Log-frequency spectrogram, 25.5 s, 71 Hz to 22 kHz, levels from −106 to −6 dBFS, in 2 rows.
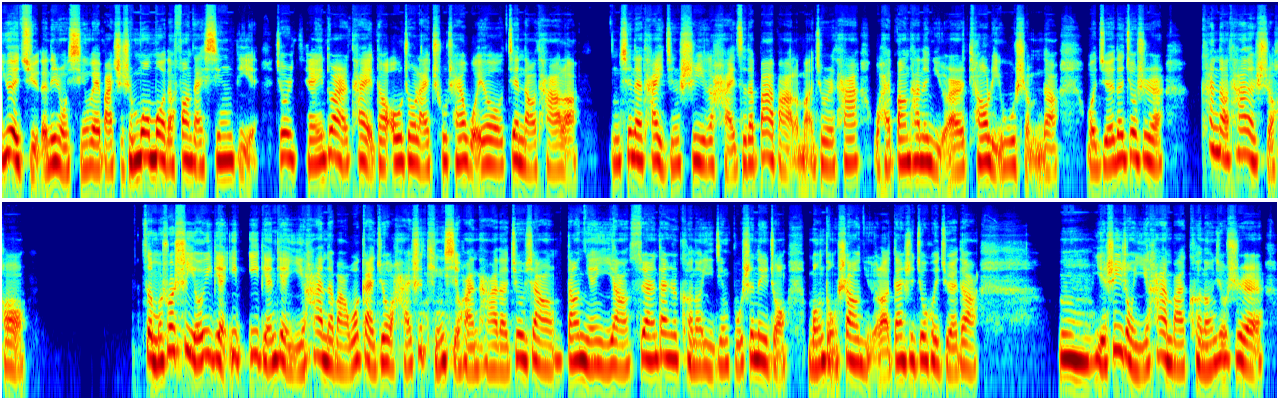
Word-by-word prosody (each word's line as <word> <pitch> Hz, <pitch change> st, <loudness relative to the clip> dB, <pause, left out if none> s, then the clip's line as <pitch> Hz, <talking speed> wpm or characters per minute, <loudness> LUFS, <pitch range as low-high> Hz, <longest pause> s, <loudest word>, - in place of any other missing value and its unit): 越 240 Hz, -4 st, +7 dB
举 215 Hz, -, -2 dB
的 -, -, -2 dB
那 200 Hz, +1 st, +4 dB
种 160 Hz, -, 0 dB
行 175 Hz, 0 st, -1 dB
为 175 Hz, -2 st, +3 dB
吧， 165 Hz, -1 st, -2 dB
只 180 Hz, -, -4 dB
是 205 Hz, -, +2 dB
默 235 Hz, +3 st, +7 dB
默 225 Hz, -1 st, +7 dB
地 -, -, -2 dB
放 220 Hz, +3 st, +1 dB
在 180 Hz, -4 st, 0 dB
心 215 Hz, +2 st, +3 dB
底。 -, -, -9 dB, 0.2 s
就 240 Hz, 0 st, +1 dB
是 230 Hz, -, +2 dB
前 200 Hz, -4 st, -4 dB
一 -, -, +2 dB
段 245 Hz, 0 st, +2 dB
儿 185 Hz, -, -1 dB
他 215 Hz, +1 st, -2 dB
也 -, -, +1 dB
到 190 Hz, -2 st, -2 dB
欧 205 Hz, +2 st, +2 dB
洲 210 Hz, -1 st, +1 dB
来 165 Hz, -, -2 dB
出 210 Hz, +3 st, -4 dB
差， 210 Hz, 0 st, -2 dB
我 -, -, -2 dB
又 190 Hz, -1 st, 0 dB
见 215 Hz, +1 st, +1 dB
到 165 Hz, -2 st, -2 dB
他 165 Hz, -2 st, -4 dB
了， -, -, -2 dB, 0.3 s
嗯， 200 Hz, -, -2 dB
现 245 Hz, +3 st, +1 dB
在 220 Hz, -, +5 dB
他 215 Hz, 0 st, -1 dB
已 190 Hz, -, 0 dB
经 185 Hz, +2 st, -6 dB
是 210 Hz, +2 st, -1 dB
一 195 Hz, -, +1 dB
个 190 Hz, -, -4 dB
孩 140 Hz, -, -5 dB
子 195 Hz, +5 st, -4 dB
的 195 Hz, -, 0 dB
爸 230 Hz, +2 st, -1 dB
爸 -, -, -5 dB
了 -, -, -8 dB
嘛， 230 Hz, -, -4 dB
就 190 Hz, -2 st, -4 dB
是 175 Hz, -, -4 dB
他 200 Hz, +2 st, -3 dB
我 -, -, -6 dB
还 175 Hz, -, -4 dB
帮 200 Hz, +1 st, +1 dB
他 210 Hz, 0 st, +3 dB
的 210 Hz, -, +4 dB
女 190 Hz, -, -3 dB
儿 165 Hz, -, -1 dB
挑 205 Hz, +3 st, 0 dB
礼 185 Hz, -, 0 dB
物 185 Hz, +2 st, -3 dB
什 210 Hz, +6 st, -4 dB
么 235 Hz, -1 st, -8 dB
的。 155 Hz, 0 st, -4 dB, 0.3 s
我 170 Hz, -, -3 dB
觉 185 Hz, +1 st, 0 dB
得 225 Hz, +1 st, +2 dB
就 240 Hz, +2 st, +1 dB
是 215 Hz, -3 st, 0 dB, 0.4 s
看 310 Hz, -, -2 dB
到 245 Hz, -3 st, +2 dB
他 260 Hz, +3 st, -3 dB
的 225 Hz, -4 st, +2 dB
时 215 Hz, -, -4 dB
候 -, -, -3 dB, 1.2 s
怎 235 Hz, -, +5 dB
么 205 Hz, -, +4 dB
说 290 Hz, -, +3 dB
是 285 Hz, 0 st, +1 dB
有 215 Hz, -3 st, +3 dB
一 250 Hz, -, -1 dB
点 225 Hz, +2 st, +1 dB
一 235 Hz, -, -1 dB
一 250 Hz, 0 st, -3 dB
点 210 Hz, -1 st, 0 dB
点 220 Hz, -5 st, +1 dB
遗 165 Hz, -, -4 dB
憾 235 Hz, +3 st, +1 dB
的 195 Hz, -, +3 dB
吧， 165 Hz, -3 st, -4 dB
我 205 Hz, -, 0 dB
感 180 Hz, -, -1 dB
觉 205 Hz, -, 0 dB
我 -, -, -1 dB
还 170 Hz, -, -6 dB
是 275 Hz, -, -3 dB
挺 210 Hz, -6 st, 0 dB
喜 195 Hz, -, 0 dB
欢 160 Hz, -2 st, -3 dB
他 170 Hz, 0 st, -5 dB
的， 160 Hz, -1 st, -3 dB
就 225 Hz, +6 st, +1 dB
像 210 Hz, -2 st, -2 dB
当 215 Hz, +1 st, +3 dB
年 190 Hz, -3 st, +3 dB
一 175 Hz, -, -5 dB
样。 180 Hz, -2 st, -2 dB
虽 230 Hz, +2 st, 0 dB
然 220 Hz, -, +3 dB
但 235 Hz, 0 st, +1 dB
是 225 Hz, -, +2 dB
可 215 Hz, 0 st, -3 dB
能 175 Hz, -1 st, -4 dB
已 175 Hz, -, -6 dB
经 185 Hz, +3 st, -4 dB
不 180 Hz, -2 st, -7 dB
是 225 Hz, +3 st, +1 dB
那 210 Hz, -3 st, +4 dB
种 185 Hz, -, -4 dB, 0.2 s
懵 185 Hz, +2 st, +1 dB
懂 220 Hz, -, 0 dB
少 210 Hz, -4 st, +2 dB
女 195 Hz, +3 st, -4 dB
了， -, -, -2 dB
但 215 Hz, 0 st, +2 dB
是 215 Hz, 0 st, +1 dB
就 220 Hz, +1 st, +1 dB
会 210 Hz, -3 st, 0 dB
觉 165 Hz, -3 st, -4 dB
得， 175 Hz, -3 st, -3 dB, 0.8 s
嗯 220 Hz, -3 st, +8 dB
也 205 Hz, -, +3 dB
是 245 Hz, +10 st, +1 dB
一 -, -, +3 dB
种 215 Hz, -8 st, +2 dB
遗 160 Hz, +3 st, -5 dB
憾 225 Hz, 0 st, +1 dB
吧， 175 Hz, -1 st, -2 dB
可 200 Hz, +2 st, -3 dB
能 165 Hz, +1 st, -2 dB
就 225 Hz, +3 st, 0 dB
是， 215 Hz, -4 st, 0 dB
205 Hz, 345 characters per minute, -18 LUFS, 185-225 Hz, 1.2 s, 嗯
